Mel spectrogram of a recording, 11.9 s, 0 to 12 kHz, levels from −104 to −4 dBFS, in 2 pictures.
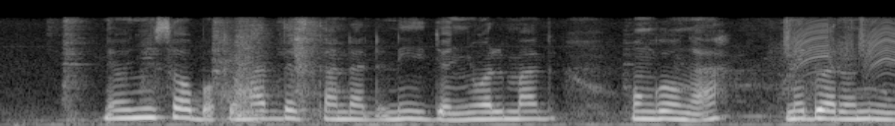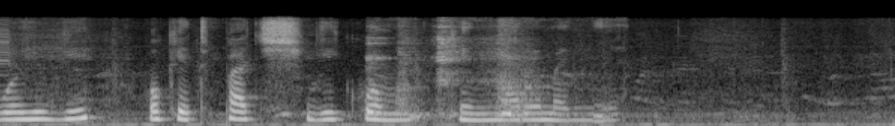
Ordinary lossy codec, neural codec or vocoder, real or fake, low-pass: none; none; real; 7.2 kHz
